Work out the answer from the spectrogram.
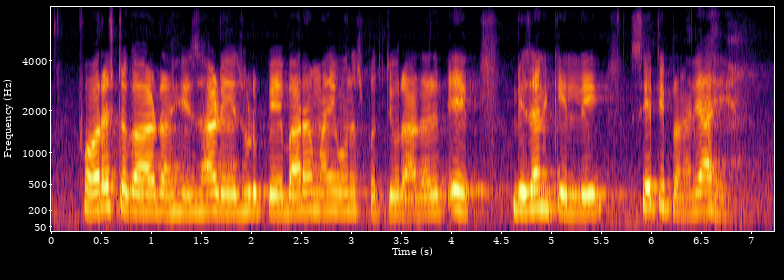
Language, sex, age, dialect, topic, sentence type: Marathi, male, 25-30, Northern Konkan, agriculture, statement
